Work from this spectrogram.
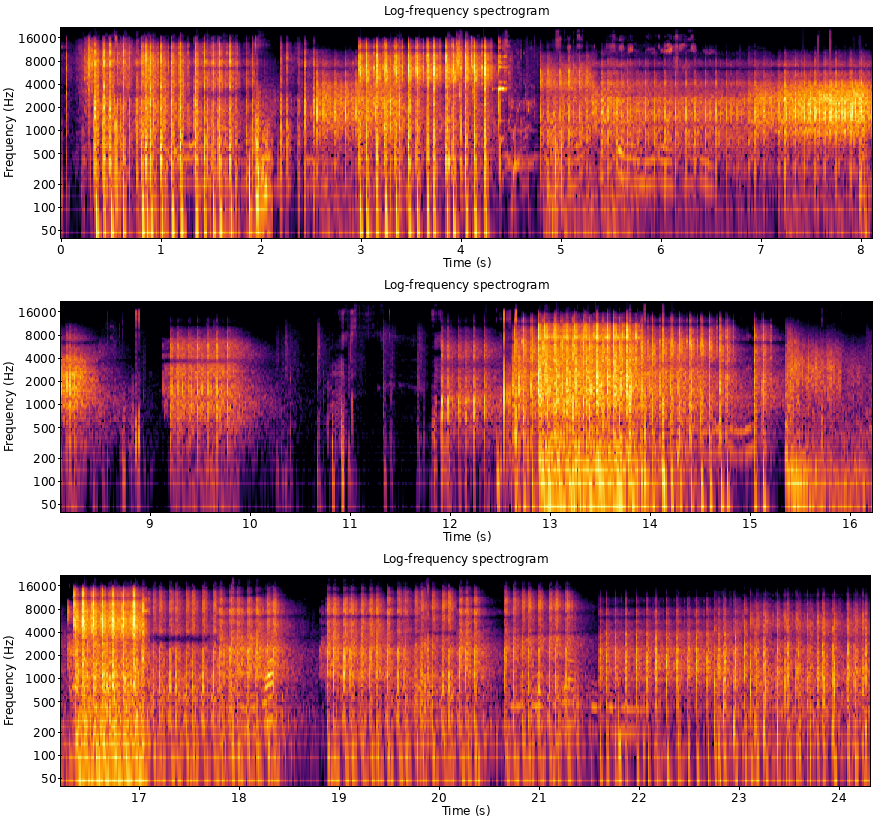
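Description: Rapid automatic gunfire from PUBG Mobile, loud and dense bursts running nearly the whole time with brief pauses and short lulls between volleys.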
